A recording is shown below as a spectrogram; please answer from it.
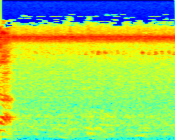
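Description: Crickets trilling steadily in one continuous high-pitched note. A fainter, quickly pulsing trill joins about halfway through.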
